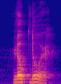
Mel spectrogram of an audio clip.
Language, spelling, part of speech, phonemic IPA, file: Dutch, loopt door, verb, /loptˈdo ̝r/, Nl-loopt door.ogg
- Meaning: inflection of doorlopen: 1. second/third-person singular present indicative 2. plural imperative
